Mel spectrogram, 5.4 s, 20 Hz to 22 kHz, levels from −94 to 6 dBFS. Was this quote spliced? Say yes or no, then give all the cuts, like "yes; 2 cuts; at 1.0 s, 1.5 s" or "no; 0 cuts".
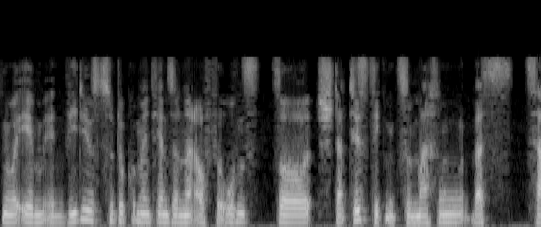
yes; 1 cut; at 2.6 s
